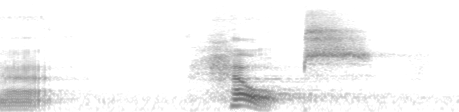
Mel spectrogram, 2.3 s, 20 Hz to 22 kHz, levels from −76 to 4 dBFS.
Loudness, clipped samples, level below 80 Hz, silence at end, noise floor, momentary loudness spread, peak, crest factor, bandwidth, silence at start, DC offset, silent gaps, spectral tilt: -35 LUFS; under 0.1%; -78 dBFS; 0.2 s; -61 dBFS; 14 LU; -16 dBFS; 24 dB; over 20 kHz; 0 s; under 0.1%; none; -1.5 dB/octave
